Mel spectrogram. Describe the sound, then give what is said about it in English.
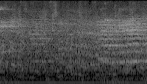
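Basketball dribbled on the court during a women's game, soft repeated bounces half-buried under a steady wash of crowd noise, with a voice talking over it. “Now dribbles to the right side, going into the lane for the layup”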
